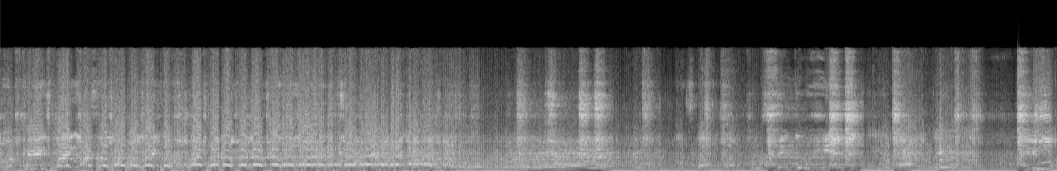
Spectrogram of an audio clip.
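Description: Loud live concert music over the stage PA, with a steady bass line that drops out briefly about six seconds in and again about eight seconds in.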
